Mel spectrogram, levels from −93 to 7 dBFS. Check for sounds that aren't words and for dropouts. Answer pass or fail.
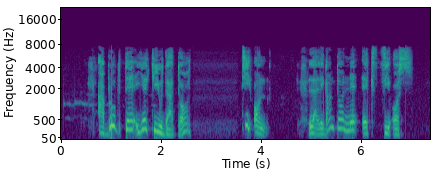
pass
